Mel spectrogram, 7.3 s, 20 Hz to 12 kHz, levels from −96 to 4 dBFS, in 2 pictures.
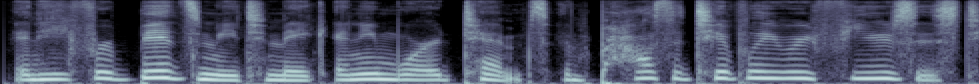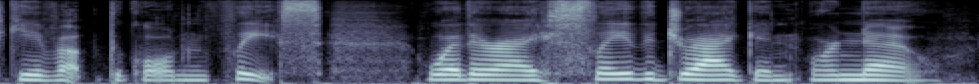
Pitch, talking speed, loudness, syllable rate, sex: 210 Hz, 205 wpm, -18 LUFS, 5.8 syllables/s, female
